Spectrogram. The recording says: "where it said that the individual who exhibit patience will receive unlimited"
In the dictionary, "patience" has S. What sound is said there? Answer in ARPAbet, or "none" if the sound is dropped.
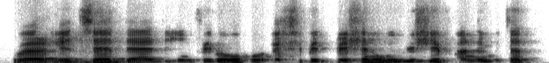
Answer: none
